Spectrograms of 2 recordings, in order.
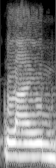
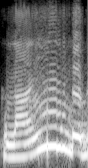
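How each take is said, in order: First: The word ends on m with no b. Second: The word ends with an audible b sound. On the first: The speaker calls it right. "क्लाइम बोलते हैं" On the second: The speaker calls it wrong. "क्लाइंब नहीं बोलते"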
